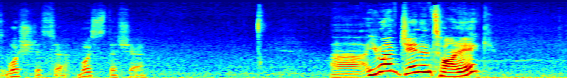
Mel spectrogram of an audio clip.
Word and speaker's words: Worcester: And the way it's spelled, it should be Warchester, but it's pronounced Worcester.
